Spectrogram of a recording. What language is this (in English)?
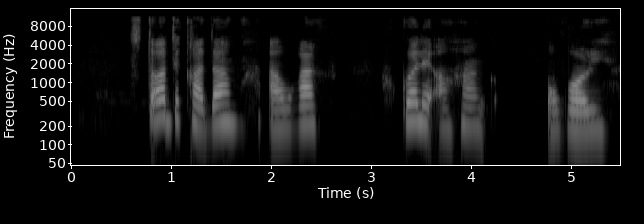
Pashto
